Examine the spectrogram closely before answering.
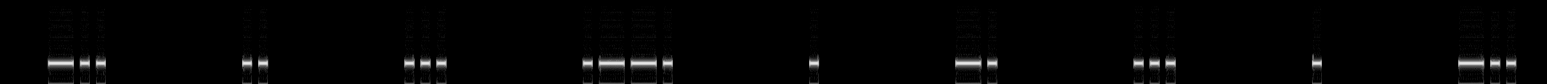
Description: Morse code, heard as a keyed tone, about 15 wpm, spaced as for 5 wpm, 1000 Hz. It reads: DISPENSED
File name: qotdfiles / 5wpm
